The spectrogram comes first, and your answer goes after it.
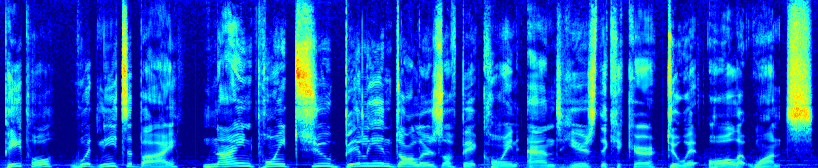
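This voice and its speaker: A man from London with a mixed English, Irish and American accent, presenting scripted vlog commentary with rhetorical questions and deliberate pauses. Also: a little high, lively intonation, faint music behind. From London, England. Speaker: host of a crypto video channel.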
